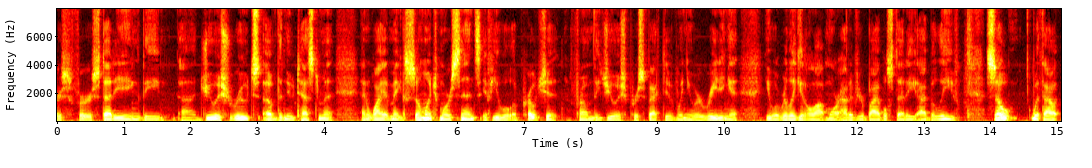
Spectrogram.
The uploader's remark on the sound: This podcast was recorded on April 30, 7:30 PM at Temple Sholom in Springfield Ohio.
